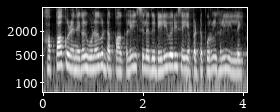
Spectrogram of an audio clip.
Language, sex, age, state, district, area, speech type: Tamil, female, 18-30, Tamil Nadu, Cuddalore, urban, read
